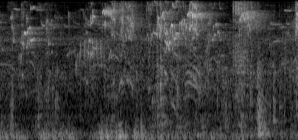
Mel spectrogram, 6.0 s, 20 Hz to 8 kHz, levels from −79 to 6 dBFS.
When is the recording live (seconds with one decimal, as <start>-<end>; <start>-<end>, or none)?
0.0-6.0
